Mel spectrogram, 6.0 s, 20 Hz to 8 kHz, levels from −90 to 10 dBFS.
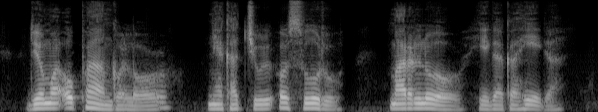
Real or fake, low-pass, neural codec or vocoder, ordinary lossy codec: fake; none; codec, 16 kHz, 0.5 kbps, X-Codec, HuBERT features, trained on LibriSpeech; none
